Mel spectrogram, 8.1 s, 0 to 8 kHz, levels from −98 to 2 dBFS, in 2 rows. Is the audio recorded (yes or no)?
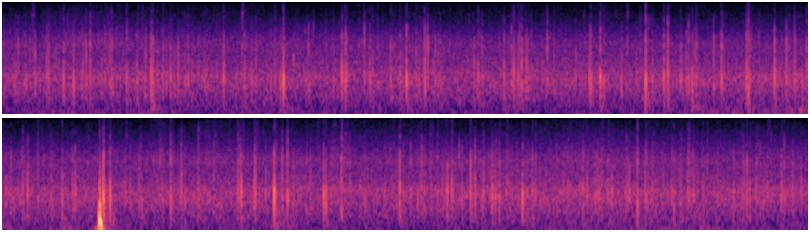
yes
